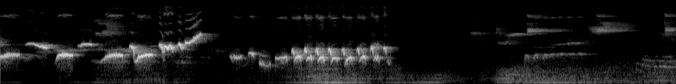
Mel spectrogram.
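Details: White-rumped shama singing lively whistled phrases and a rapid burst of repeated notes, then quieter calls over faint low noise, offered as a lure to cure stress in captive birds.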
